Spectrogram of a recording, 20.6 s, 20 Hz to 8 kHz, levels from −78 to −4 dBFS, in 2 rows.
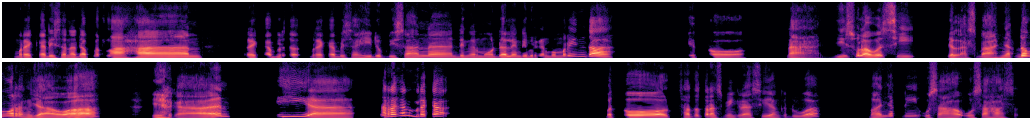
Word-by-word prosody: Mereka 120 +1 -2
di 130 - -4
sana 125 -1 -4
dapat 120 +1 -4
lahan, 150 +8 +4 0.4
mereka 120 0 -4
berte 120 +1 -8
mereka 115 0 -5
bisa 115 -1 -11
hidup 120 -2 -8
di - - -12
sana 185 - -1
dengan 115 -3 -8
modal 110 +8 0
yang 175 - -4
diberikan 145 +1 -9
pemerintah, 215 +1 +4 0.7
gitu. 95 -2 -5 0.5
Nah, - - -3
di 155 +8 -9
Sulawesi 180 -2 +3 0.4
jelas - - -4
banyak 135 - -2
dong 230 +3 +6
orang 200 -8 +2
Jawa. 135 - +6 0.5
Iya - - -1
kan? 360 -2 +3 0.6
Iya, 155 - +1 0.3
karena 280 - +5
kan 385 - +1
mereka 260 +3 +3 1.7
Betul, 150 -3 +4
1 140 +7 -5
transmigrasi. 135 -4 -5
Yang 120 -4 -11
ke-2, 105 - -4 0.5
banyak 175 - -6
nih 225 -1 -13
usaha-usaha 120 0 -5
se - - -26
140 Hz, 120 wpm, -23 LUFS, 120-185 Hz, 1.7 s, dong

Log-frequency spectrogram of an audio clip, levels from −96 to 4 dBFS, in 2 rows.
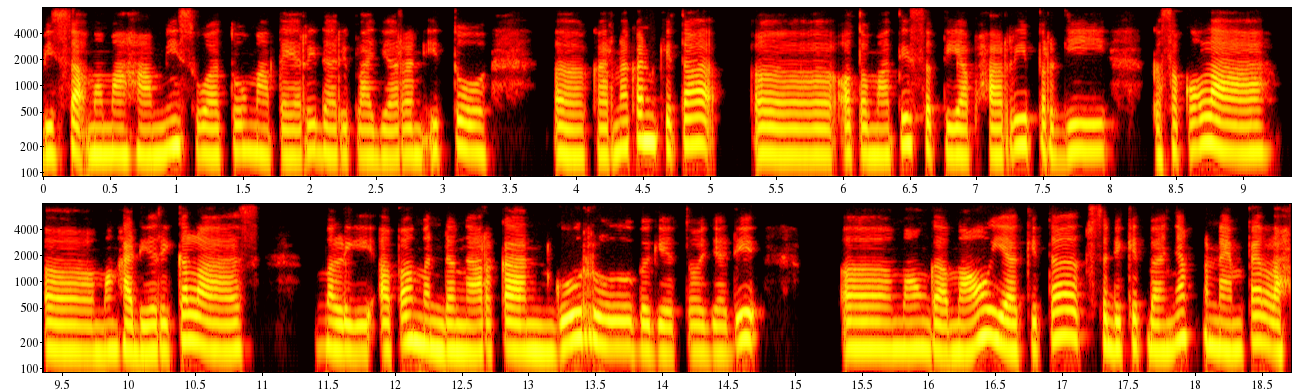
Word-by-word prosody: bisa 165 -2 +1
memahami 165 +2 0
suatu 170 +2 -3
materi 160 +1 -3
dari 165 -1 -3
pelajaran 155 +1 -3
itu. 175 -1 -2 0.5
Eee, 160 -2 +1
karena 170 +4 -1
kan 235 -1 +6
kita, 210 +2 +2 0.3
eee, 160 -1 +1
otomatis 165 +6 -1
setiap 165 -3 -1
hari 180 +6 +1
pergi 180 +1 -2 0.3
ke 160 - -3
sekolah, 180 -1 +2 0.2
eee, 160 -2 +2
menghadiri 160 0 +1
kelas, 170 -5 +2 0.5
melih 165 -3 0
apa 180 +5 +2
mendengarkan 165 -2 +2
guru, 185 0 +3
begitu. 160 -1 -2
Jadi, 175 +8 0 0.6
eee, 175 0 +2
mau 175 0 0
enggak 165 -2 +1
mau, 165 +10 +4
ya 175 -6 +3
kita 225 +7 0
sedikit 180 -1 -2
banyak 170 +8 0
menempel 175 +2 0
lah, 160 - -3
170 Hz, 120 wpm, -23 LUFS, 160-180 Hz, 0.6 s, kan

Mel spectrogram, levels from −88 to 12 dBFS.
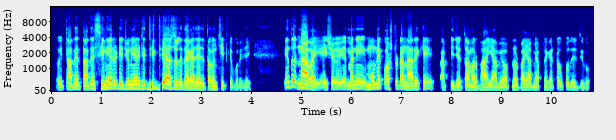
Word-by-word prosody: ওই 110 - -3
তাদের, 130 +3 +2
তাদের 135 +2 +2
সিনিয়রিটি 160 +1 +3
জুনিয়রিটির 145 +1 +1
দিক 170 - +2
দিয়ে - - +8
আসলে 145 -2 0
দেখা 125 -2 +4
যায় 125 -1 +3
যে, 115 - -7
তখন 120 +1 0
ছিটকে - - -7
পড়ে - - -13
যাই। - - -12 0.7
কিন্তু 210 +3 0 0.2
না 170 - +9
ভাই, 100 - +3
এই 115 - -1
স - - -7 0.4
মানে 135 +2 +1 0.3
মনে 165 +3 +2
কষ্টটা 145 0 0
না 115 - +3
রেখে 120 +2 -4 0.3
আপনি - - -12
যেহেতু 105 +1 -3
আমার 110 0 -1
ভাই, 95 0 +1
আমিও 105 +2 -4
আপনার 110 -2 -5
ভাই 100 - -1
আমি 105 +1 -5
আপনাকে 100 0 -10
একটা 95 - -7
উপদেশ 100 0 -7
দিব। 90 -1 -10
125 Hz, 205 wpm, -23 LUFS, 105-145 Hz, 0.7 s, না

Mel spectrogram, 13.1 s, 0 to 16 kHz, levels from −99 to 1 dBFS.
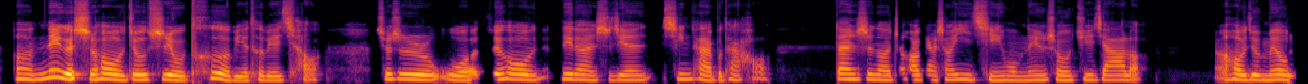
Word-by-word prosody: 嗯， 230 -1 0
那 310 +2 +4
个 230 -3 +11
时 215 -1 +4
候 225 -3 +4
就 210 +1 +3
是 215 0 +1
有 190 -3 +6
特 240 +3 +1
别 175 -1 -2
特 195 - -5
别 180 0 -1
巧。 185 - -9 0.5
就 230 - -1
是 225 -2 +5
我 195 -2 0
最 230 - +1
后 220 -4 +1 0.2
那 235 -1 0
段 210 -3 -2
时 200 0 -5
间 200 +3 -4
心 230 -1 -3
态 220 -5 -2
不 - - -7
太 225 -4 -7
好， 245 +3 -13 0.6
但 230 -1 0
是 225 0 -2
呢， 205 -2 -2
正 225 +3 -13
好 205 -2 -2
赶 205 -1 -10
上 215 +2 -6
疫 220 0 -3
情， 195 -2 -6
我 190 - -5
们 180 - -8
那 195 +2 -6
个 200 - -4
时 220 - -6
候 190 -1 -2
居 205 +1 -6
家 200 0 -4
了， - - -5 0.7
然 215 - -7
后 215 -2 +3
就 205 0 +3
没 200 +1 -2
有 210 0 +2
直 195 - -3
210 Hz, 235 characters per minute, -22 LUFS, 200-225 Hz, 0.7 s, 个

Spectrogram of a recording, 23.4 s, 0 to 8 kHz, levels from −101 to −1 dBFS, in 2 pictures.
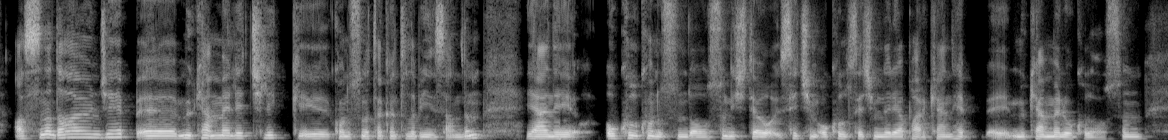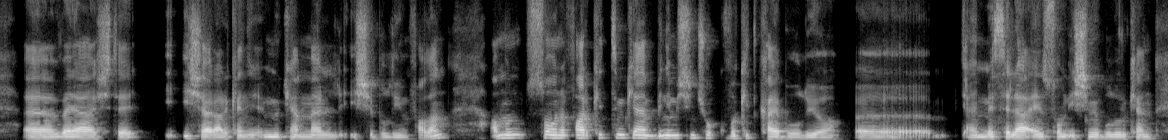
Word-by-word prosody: Aslında 160 +6 +3
daha 180 +3 +2
önce 180 +1 -2
hep, 195 0 -4
eee, 130 0 +5
mükemmeliyetçilik, 145 +1 0
ııı, 115 -1 +1
konusunda 115 0 -1
takıntılı 120 0 -3
bir 110 - 0
insandım. 100 0 -1 0.5
Yani, 115 -1 +3 0.3
okul 130 +2 +1
konusunda 110 -4 0
olsun, 100 +4 0
işte 115 -1 +1
ooo, 110 - +2
seçim, 130 -4 -1
okul 115 +1 -1
seçimleri 110 0 0
yaparken 110 0 -1
hep, 115 -1 -6
eee, - - -2
mükemmel 110 +1 +1
okul 105 -1 0
olsun, 95 +4 -5 0.5
eee, 100 -1 +2
veya 105 -2 +5
işte 105 -1 -3 0.3
i-iş 125 -1 -5
ararken 105 0 +3 0.2
mükemmel 105 -2 -1
işi - - -5
bulayım 95 -1 -6
falan. 95 - -2 0.4
Ama 160 +1 +2
sonra 160 -3 +2
fark 150 +1 +2
ettim 165 0 -3
ki 165 +1 -5
yani 150 -4 +3
benim 145 0 +3
için 150 +1 -4
çok 155 -3 -8
vakit 135 +6 -4
kaybı 105 -2 +2
oluyor. 95 0 -2 0.2
Eee, 100 -1 -1 0.7
yani, 100 0 0
mesela 110 0 +5
en 105 0 +3
son 105 +1 0
işimi 105 -1 0
bulurken 110 0 -1
110 Hz, 140 wpm, -24 LUFS, 105-140 Hz, 0.7 s, eee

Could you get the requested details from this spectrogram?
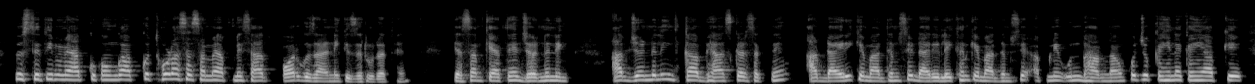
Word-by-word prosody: तो 245 - +3
इस 235 - -1
स्थिति 235 0 +1
में 225 -1 0
मैं 215 - +3
आपको 205 +1 0
कहूँगा 215 +1 +1
आपको 215 +4 -1
थोड़ा-सा 245 -1 +3
समय 205 -1 +2
अपने 190 0 -2
साथ 175 0 +1 0.3
और 185 - +1
गुज़ारने 150 -4 0
की - - -2
ज़रूरत 130 -1 -3
है। - - -11 0.5
जैसा 160 +3 +1
हम 180 - -3
कहते 170 +2 +1
हैं 190 - +2
जर्नलिंग 165 +1 +2 0.5
आप 190 0 +2
जर्नलिंग 215 +4 +1
का 200 -1 +3
अभ्यास 170 -2 0
कर 185 -2 +3
सकते 165 +2 -4
हैं। 210 - -3 0.3
आप 160 0 +1
डायरी 160 +4 +4
के 205 - +2
माध्यम 170 +1 0
से 215 - +2
डायरी-लेखन 165 +2 +2
के 200 - +1
माध्यम 160 -3 -1
से 210 - 0
अपने 185 +1 -3
उन 185 +2 0
भावनाओं 160 0 -1
को 215 - +2
जो 220 +1 +1
कहीं 195 0 +2
न 205 - +2
कहीं 195 0 +2
आपके 190 +1 +3
185 Hz, 225 wpm, -22 LUFS, 165-205 Hz, 0.5 s, डायरी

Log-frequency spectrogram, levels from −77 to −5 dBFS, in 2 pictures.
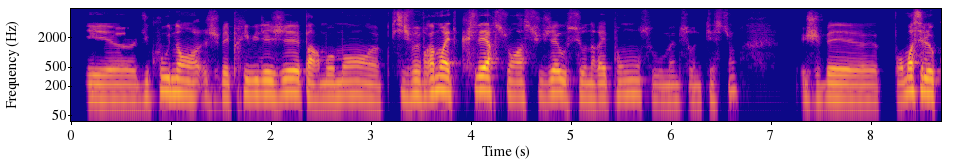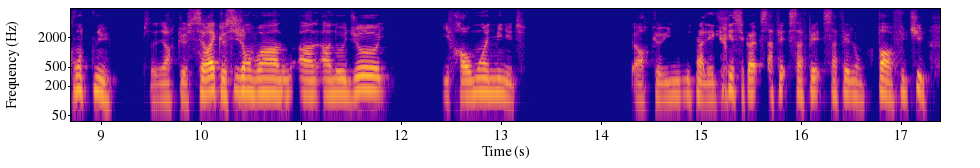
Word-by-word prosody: et 115 -1 -2
heu, 110 -1 -3
du 120 +4 -10
coup, 150 +5 0
non, 135 -3 +1
je 110 -4 -8
vais 125 - -2
privilégier 135 +1 +1
par 120 -4 -1
moment 120 0 -3
heu, - - -11
si 135 - -3
je 125 - -2
veux 135 - +1
vraiment 150 +5 +4
être 150 - +4
clair 160 -1 +6
sur 130 -4 -5
un 125 - -3
sujet 130 +3 -2
ou 140 -2 +2
sur 125 0 -7
une 120 - -5
réponse 130 +3 -6
ou 110 -1 -12
même 105 0 -11
sur 105 0 -13
une 100 - -13
question, 115 +9 -13 0.6
je 115 0 -5
vais 115 +1 +1
heu, 110 -1 -5
pour 120 - -5
moi, 155 +1 +6
c'est 155 -1 +2
le 140 -1 +5
contenu. 155 -2 -2 0.3
C'est-à-dire 115 +3 -7
que, 125 - -4
c'est 120 +5 +1
vrai 155 +2 +9
que 145 - +1
si 140 +3 -1
j'envoie 145 -1 +4
un 140 - +1 0.2
un 135 -1 +1
un 140 0 0
audio, 155 +4 +4
il 155 - -9 0.6
il 130 - -8
fera 130 -1 +2
au 130 - +3
moins 150 +2 +2
1 145 - 0
minute 135 -4 -4 1.1
alors - - -5
qu'1 125 +1 -6
minute 135 +1 -8
à - - +3
l'écrit, 120 +7 -2
c'est 150 - -7
pas 140 -1 +5
ça 145 - -6
fait 165 +4 -5
ça 135 - -2
fait 145 +2 -3
ça 135 - -6
fait 140 +1 -1
long 130 -3 -7
enfin 130 - +7
futile. 145 +1 -3
130 Hz, 245 wpm, -22 LUFS, 120-145 Hz, 1.1 s, vrai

